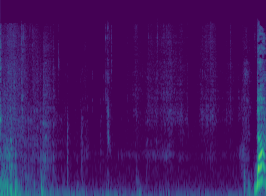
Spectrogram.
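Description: A brief, faint rustle of take-out food trays being raised and handled, then a quiet car cabin with a single faint click; a voice starts right at the end.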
